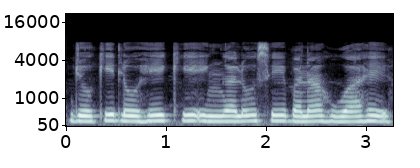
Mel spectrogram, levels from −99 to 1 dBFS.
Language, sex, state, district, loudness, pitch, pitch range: Hindi, female, Madhya Pradesh, Bhopal, -12 LUFS, 190 Hz, 185-200 Hz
